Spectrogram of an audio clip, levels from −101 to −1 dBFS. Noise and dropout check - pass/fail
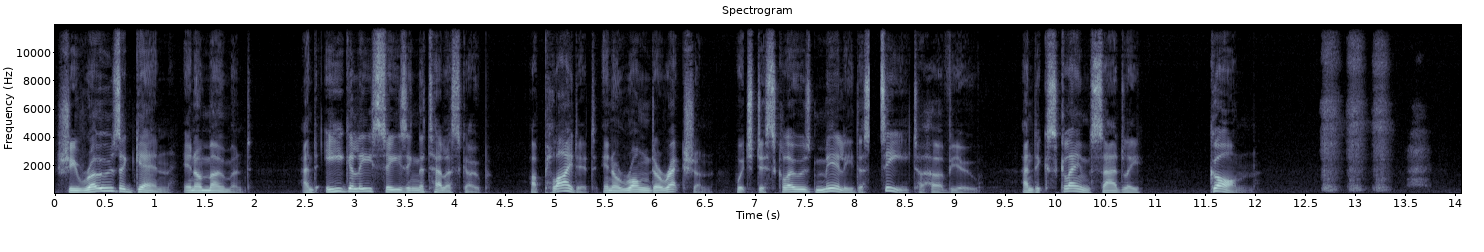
fail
